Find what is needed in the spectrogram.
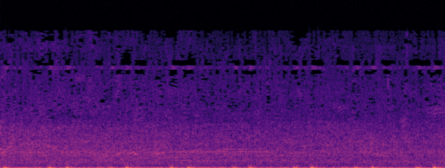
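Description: Deep bass from a stadium sound system, pulsing about four times a second and booming into the phone's microphone, with little else above it.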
